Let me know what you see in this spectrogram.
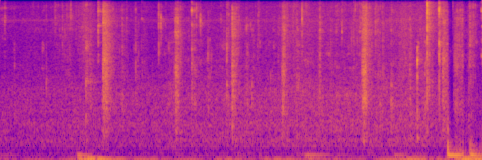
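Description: A person biting into and chewing a piece of brown-rice gimbap filled with aged kimchi and squid: crisp little clicks of chewing throughout, with a low thump about a second in and another near the end.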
